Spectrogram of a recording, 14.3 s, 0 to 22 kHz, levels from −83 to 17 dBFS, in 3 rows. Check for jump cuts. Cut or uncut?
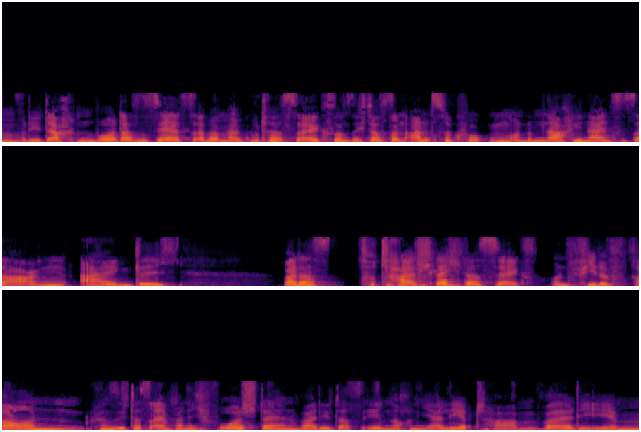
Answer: cut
